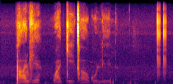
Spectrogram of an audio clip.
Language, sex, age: Xhosa, male, 18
